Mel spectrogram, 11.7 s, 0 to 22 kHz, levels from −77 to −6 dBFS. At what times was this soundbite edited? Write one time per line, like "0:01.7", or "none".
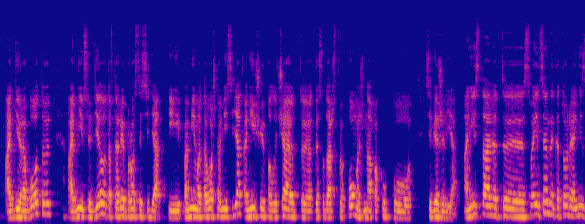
0:09.1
